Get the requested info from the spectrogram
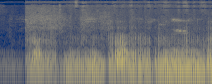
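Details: Gray domestic cat purring while sunbathing indoors: a steady, low, rumbling purr with rapid regular pulses, roughly four per second, plus soft rustling and handling noises.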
